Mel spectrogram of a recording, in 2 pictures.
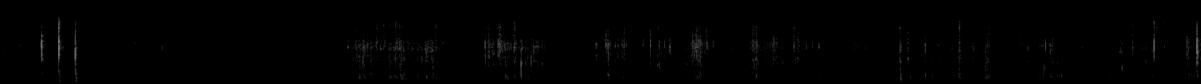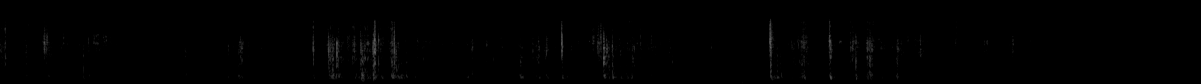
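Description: Dry bamboo leaves and stems rustling and crackling in irregular bursts as someone handles them, after a couple of sharp clicks about half a second in.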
